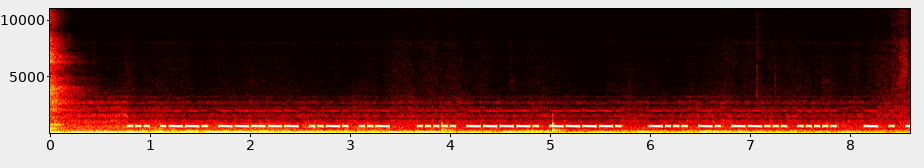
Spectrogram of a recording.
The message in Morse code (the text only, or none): SP0FU 599 BN75 …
